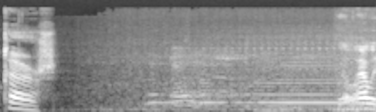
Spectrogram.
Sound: distant foghorn

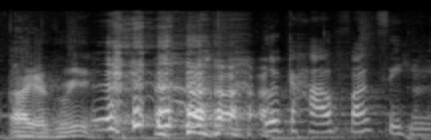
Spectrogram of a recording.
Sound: both laughing

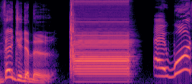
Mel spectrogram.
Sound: buzzes

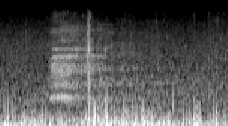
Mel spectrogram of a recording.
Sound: exhales the weight of the world

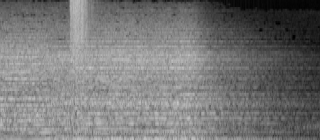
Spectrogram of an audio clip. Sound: wood splinters

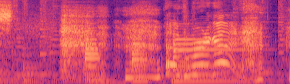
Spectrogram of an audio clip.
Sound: laughs

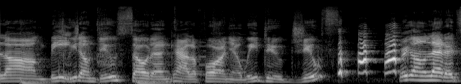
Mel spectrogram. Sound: laughs

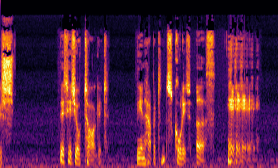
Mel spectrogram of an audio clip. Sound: laughs

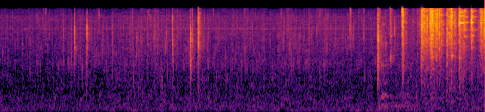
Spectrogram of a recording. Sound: liquid burbling

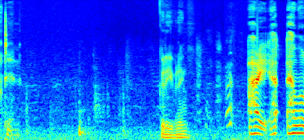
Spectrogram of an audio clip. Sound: sound: dogs panting

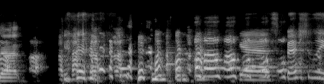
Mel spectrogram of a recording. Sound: laughter

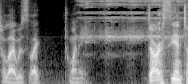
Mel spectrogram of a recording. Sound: sleigh bells jingling

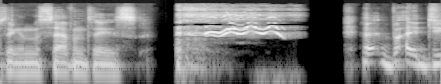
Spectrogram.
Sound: laughter

